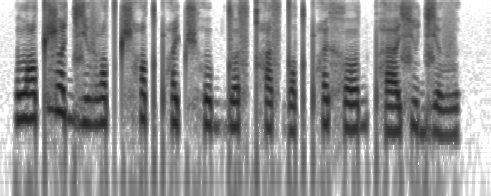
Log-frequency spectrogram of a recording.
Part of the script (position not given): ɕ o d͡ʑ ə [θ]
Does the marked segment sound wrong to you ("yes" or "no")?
yes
